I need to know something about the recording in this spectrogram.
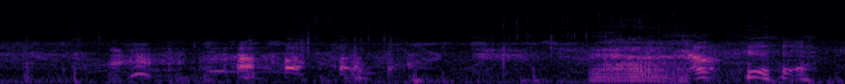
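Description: Men's voices yelling and hooting in short, honk-like bursts, with a louder, longer yell about three seconds in.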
